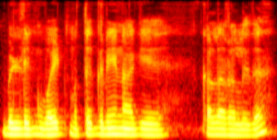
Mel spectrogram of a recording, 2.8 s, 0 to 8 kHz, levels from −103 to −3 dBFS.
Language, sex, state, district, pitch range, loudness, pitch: Kannada, male, Karnataka, Bangalore, 125-130 Hz, -16 LUFS, 125 Hz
